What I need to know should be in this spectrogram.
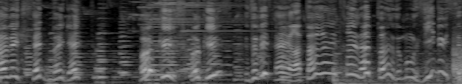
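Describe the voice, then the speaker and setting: Putting on a character voice, a man speaks at an extremely high pitch and a moderate pace. Clear music plays in the background. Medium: fan dub.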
